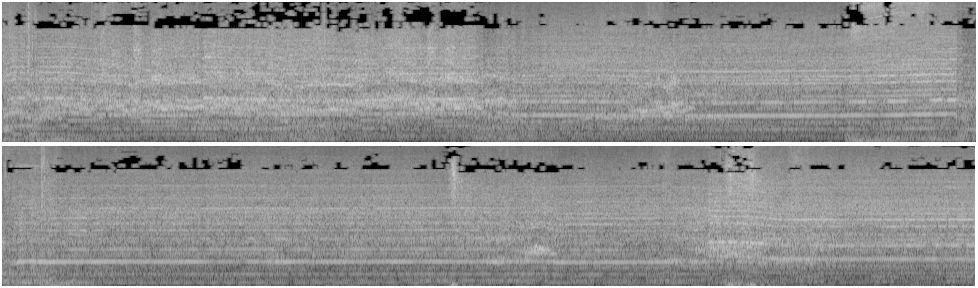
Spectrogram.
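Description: A sports car engine roars steadily at high speed.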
